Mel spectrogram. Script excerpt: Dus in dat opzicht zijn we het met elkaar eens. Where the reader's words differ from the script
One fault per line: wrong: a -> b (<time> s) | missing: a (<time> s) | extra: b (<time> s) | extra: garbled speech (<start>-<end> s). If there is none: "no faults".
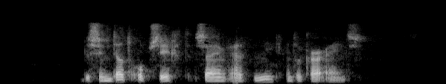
extra: niet (2.5 s)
